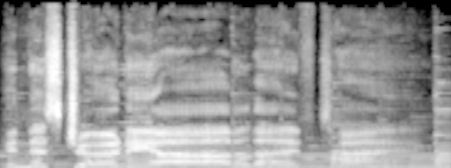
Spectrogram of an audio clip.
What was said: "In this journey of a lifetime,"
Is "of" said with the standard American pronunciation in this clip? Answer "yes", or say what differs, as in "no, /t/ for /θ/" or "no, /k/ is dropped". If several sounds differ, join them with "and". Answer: yes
